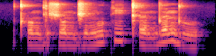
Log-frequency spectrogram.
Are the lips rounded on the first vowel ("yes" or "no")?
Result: yes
